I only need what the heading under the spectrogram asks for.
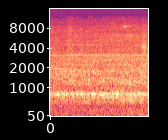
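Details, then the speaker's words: MSI GS65 gaming laptop after CPU/GPU fan replacement, tested standing on its side with the back cover off: the CPU fan spins with a soft, smooth, even whir and no rattle or scraping, so it is spinning nicely. "Spinning nicely."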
